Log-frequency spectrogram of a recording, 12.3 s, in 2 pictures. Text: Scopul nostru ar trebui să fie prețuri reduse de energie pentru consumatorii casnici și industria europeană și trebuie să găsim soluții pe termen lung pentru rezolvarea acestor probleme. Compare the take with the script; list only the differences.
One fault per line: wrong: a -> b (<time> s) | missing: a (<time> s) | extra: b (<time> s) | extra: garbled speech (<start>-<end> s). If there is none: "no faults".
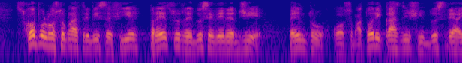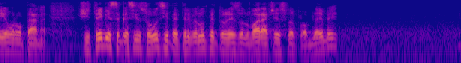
no faults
